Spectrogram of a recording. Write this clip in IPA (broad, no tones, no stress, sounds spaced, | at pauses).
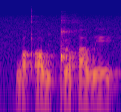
w ɑ qʼ ɑ w i ǃ ɵ χ aː w e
